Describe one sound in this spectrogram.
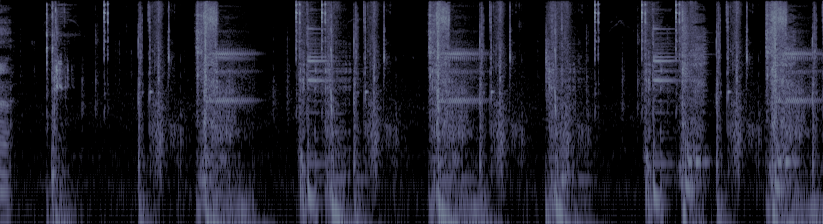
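Game menu sounds whoosh and chime as options change.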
